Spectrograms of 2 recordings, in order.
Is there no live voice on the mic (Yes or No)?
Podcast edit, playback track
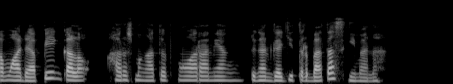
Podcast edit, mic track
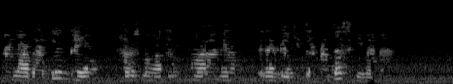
Yes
